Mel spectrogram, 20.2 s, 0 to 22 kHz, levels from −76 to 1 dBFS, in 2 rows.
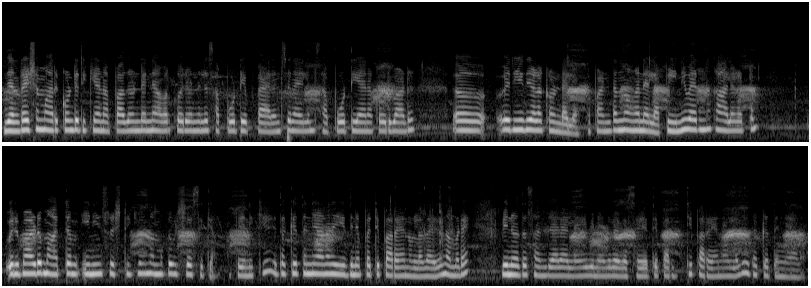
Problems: background sounds at intervals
